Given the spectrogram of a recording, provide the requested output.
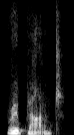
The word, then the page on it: replant: Indian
